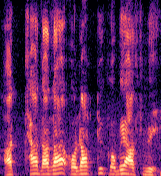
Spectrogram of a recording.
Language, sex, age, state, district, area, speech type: Bengali, male, 45-60, West Bengal, Uttar Dinajpur, rural, spontaneous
